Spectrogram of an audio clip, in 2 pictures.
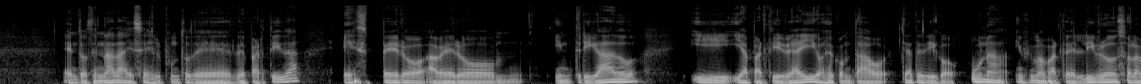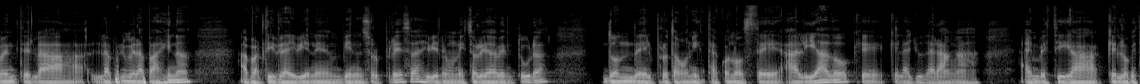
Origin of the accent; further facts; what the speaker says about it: Cádiz, Andalusia, Spain; Yo vengo os he dicho de Cádiz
